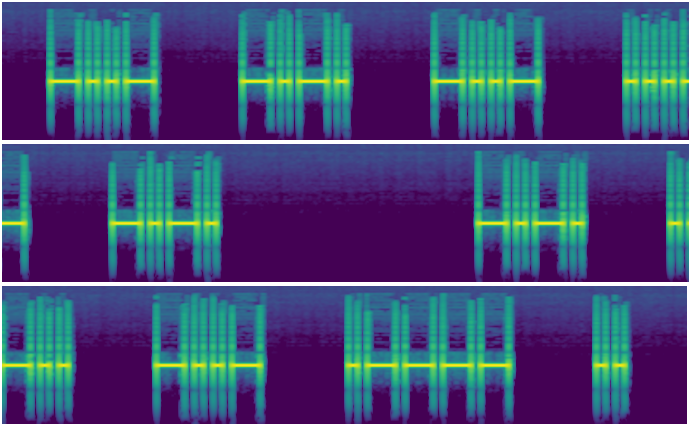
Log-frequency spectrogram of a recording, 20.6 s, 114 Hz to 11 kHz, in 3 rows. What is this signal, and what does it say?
Morse code, heard as a keyed tone, about 13 wpm, spaced as for 7 wpm, 800 Hz. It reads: XCXVC CLX1I
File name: LEZIONI / 6 PKX0 / 6 PKX ws 12wpm 3106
